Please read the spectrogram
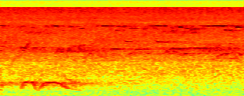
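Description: Faint owl hooting: a quick run of short, falling hoots that stops under a second in. Thin, faint high tones sit in the background.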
